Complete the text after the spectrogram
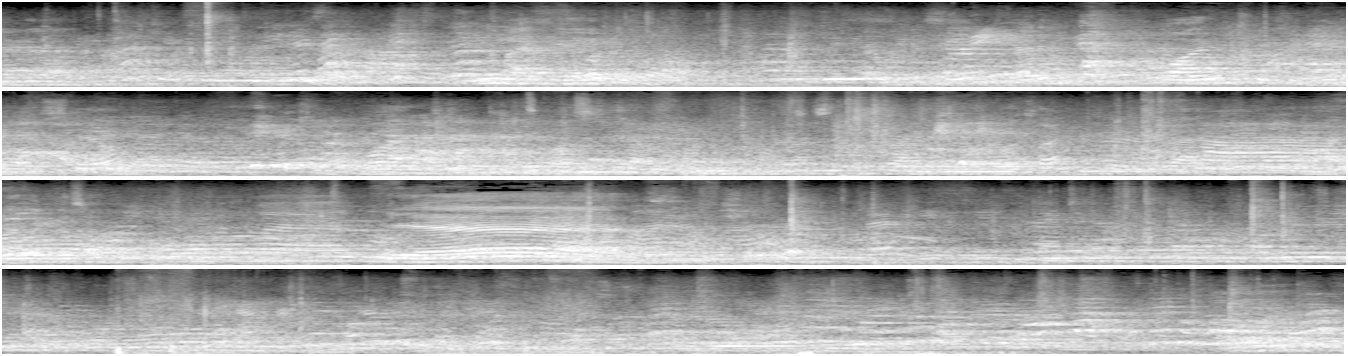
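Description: A crowd of men, women and children chatter nearby, echoing off rock walls.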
